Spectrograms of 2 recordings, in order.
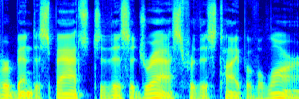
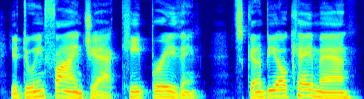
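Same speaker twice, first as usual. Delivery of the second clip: much higher, louder urging; urgent encouragement; 8 semitones higher, 6 dB louder than usual. Retold or imitated. Officer encouraging the patient as he starts breathing, loud urging. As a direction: cheer him on to keep breathing.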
